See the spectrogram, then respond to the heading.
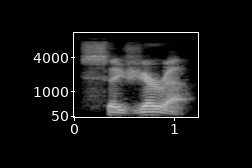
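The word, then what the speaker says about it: caesura: type of lineation to analyze is called a sajura that's how it's pronounced it's spelled c-a-e-s-u-r-a-s and again in jammin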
